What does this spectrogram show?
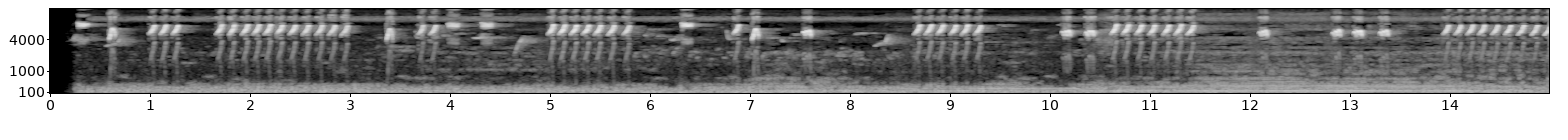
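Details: Sunbird known locally as kolibri ninja, singing in full 'nembak' style: rapid bursts of very high, thin, metallic trills, tightly repeated with short gaps, over a steady low hum.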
